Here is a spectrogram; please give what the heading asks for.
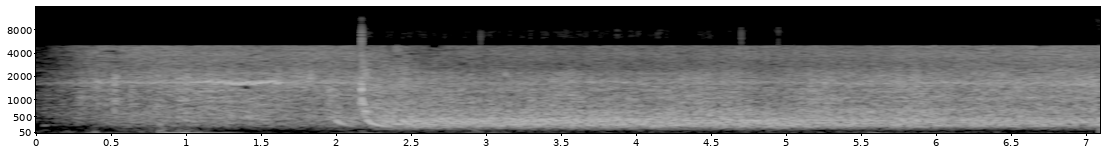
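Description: A lightning strike heard underwater: a sudden sharp crack whose pitch sweeps rapidly downward like a zap, over a loud, steady rushing roar that builds up beforehand and continues afterward.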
